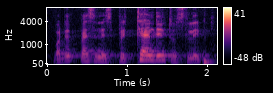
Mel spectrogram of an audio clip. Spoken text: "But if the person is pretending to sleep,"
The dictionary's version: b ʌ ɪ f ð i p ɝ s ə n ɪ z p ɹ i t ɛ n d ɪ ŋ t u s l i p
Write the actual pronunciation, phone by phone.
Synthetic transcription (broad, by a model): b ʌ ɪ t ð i p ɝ s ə n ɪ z p ɹ i t ɛ n d ɪ ŋ t u s l i p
